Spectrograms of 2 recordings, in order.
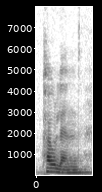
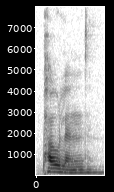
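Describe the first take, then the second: The two takes are said the same way.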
